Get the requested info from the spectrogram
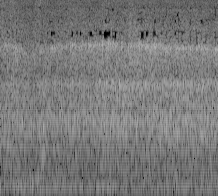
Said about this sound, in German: Und dieser LKW, den Sie gerade gesehen haben, fährt nach Italien.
